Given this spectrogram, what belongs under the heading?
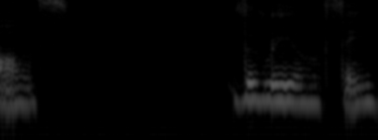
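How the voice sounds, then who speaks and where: A woman speaks very slowly in a fairly low, dark, mellow voice with a British accent. Her intonation is monotone and flat against a quiet background. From United Kingdom. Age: 80s+. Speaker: nuclear historian. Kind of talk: interview answer. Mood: reflective, grave. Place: home room.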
